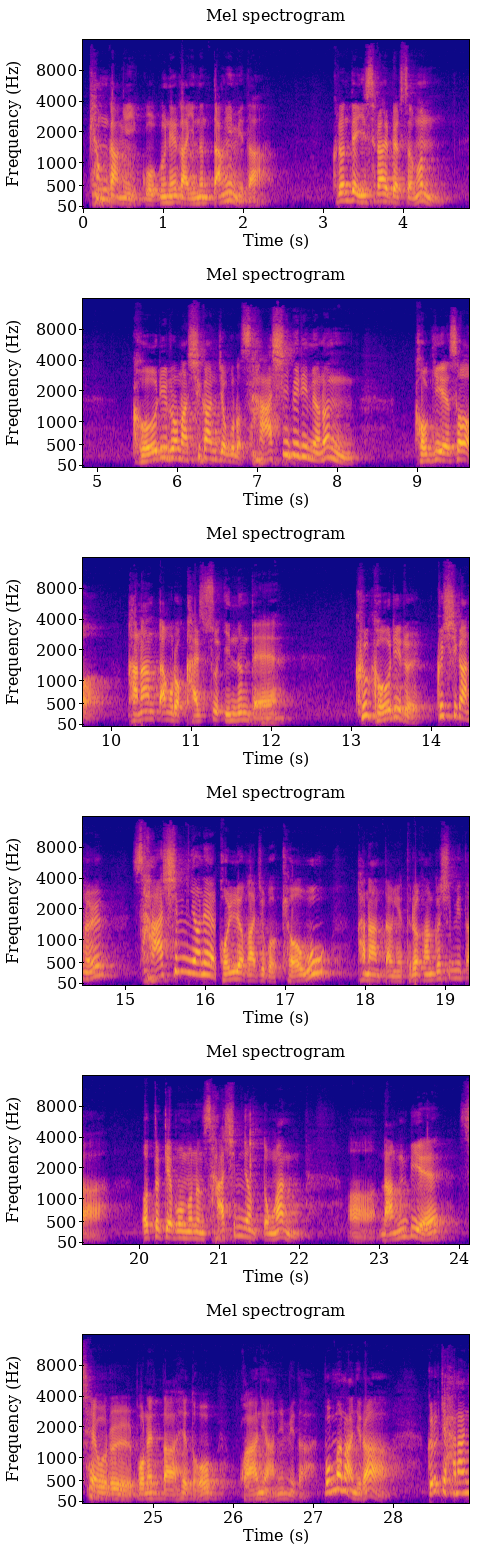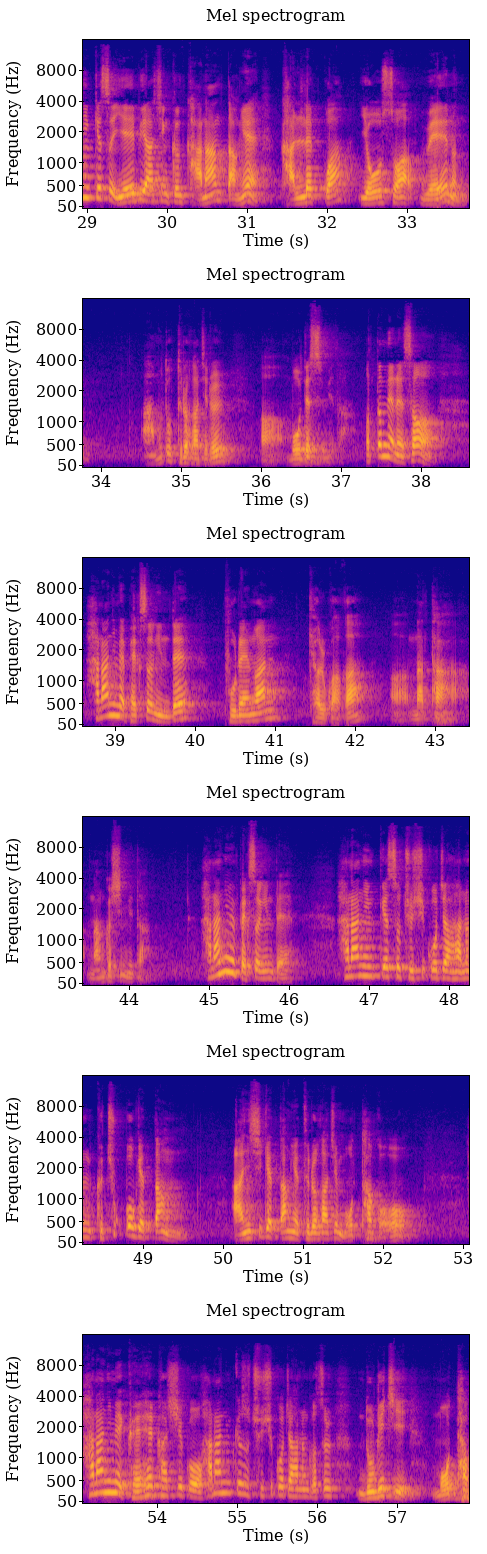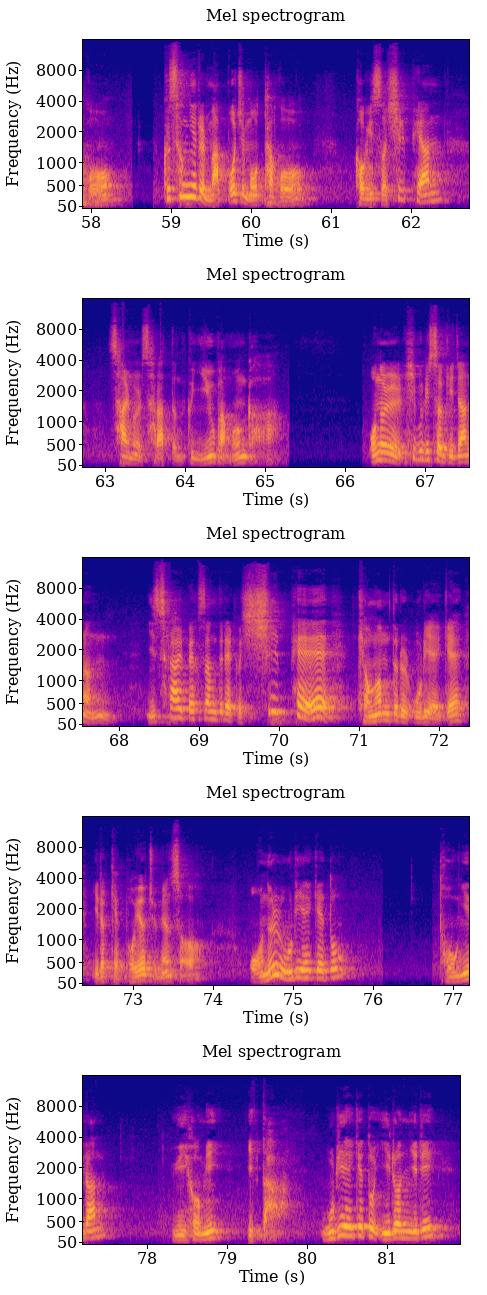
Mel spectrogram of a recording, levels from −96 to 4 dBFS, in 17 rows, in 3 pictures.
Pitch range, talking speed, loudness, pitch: 155-260 Hz, 240 characters per minute, -19 LUFS, 195 Hz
